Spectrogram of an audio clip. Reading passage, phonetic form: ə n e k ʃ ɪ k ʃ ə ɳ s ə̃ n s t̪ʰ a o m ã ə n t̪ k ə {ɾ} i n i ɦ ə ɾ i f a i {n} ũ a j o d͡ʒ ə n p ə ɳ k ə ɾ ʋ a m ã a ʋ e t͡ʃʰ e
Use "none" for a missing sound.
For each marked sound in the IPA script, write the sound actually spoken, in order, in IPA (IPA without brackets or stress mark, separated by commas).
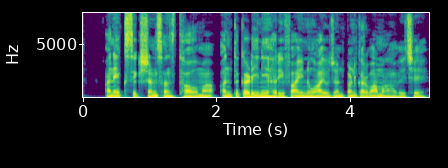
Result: ɽ, n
